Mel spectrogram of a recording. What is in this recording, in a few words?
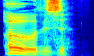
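"oaths", American English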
